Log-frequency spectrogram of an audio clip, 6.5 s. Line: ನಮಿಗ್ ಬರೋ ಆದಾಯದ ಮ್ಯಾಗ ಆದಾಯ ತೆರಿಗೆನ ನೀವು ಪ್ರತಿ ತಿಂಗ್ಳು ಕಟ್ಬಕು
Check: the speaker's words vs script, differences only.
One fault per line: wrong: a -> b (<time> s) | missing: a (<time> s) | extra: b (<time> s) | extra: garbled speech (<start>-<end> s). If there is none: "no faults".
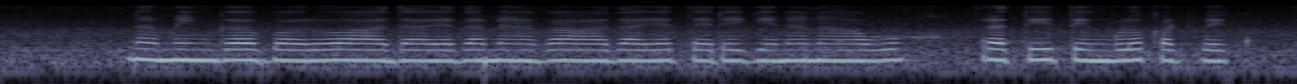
wrong: ನೀವು -> ನಾವು (4.1 s)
